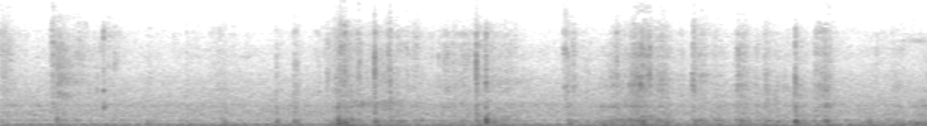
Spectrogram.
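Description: Rustling and scattered light clicks of a cardboard Happy Meal box being rummaged through and a small item pulled out of it.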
